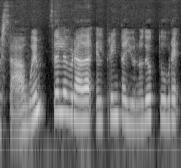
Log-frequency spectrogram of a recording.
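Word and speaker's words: Samhain: la festividad celta de Samaín, que se pronuncia algo así como Soen o Saem, celebrada el 31 de octubre en las comunidades europeas de Irlanda, Gales y Escocia.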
